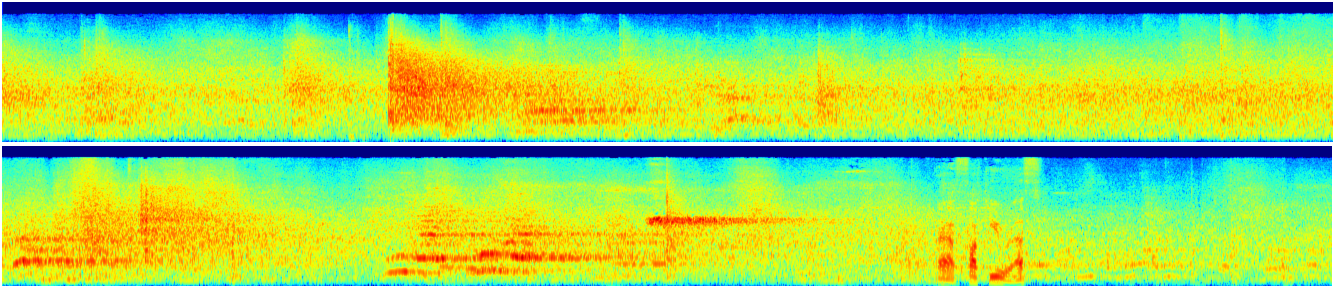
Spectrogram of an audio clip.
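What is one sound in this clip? A crowd of spectators murmurs and cheers in a large echoing rink.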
